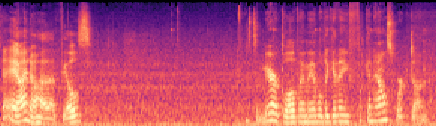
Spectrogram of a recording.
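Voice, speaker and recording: Woman, young adult, casual stream chat, sweary and sardonic, mid pitch, faint background noise. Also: a little fast. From United States. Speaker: livestreamer editing a video. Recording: clear background noise, room ambience.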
